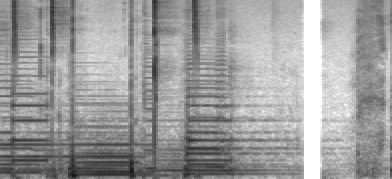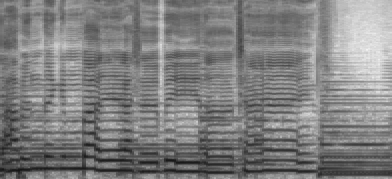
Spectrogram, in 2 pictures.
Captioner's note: rhythmic tongue tapping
